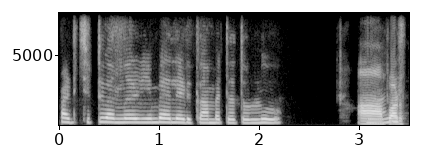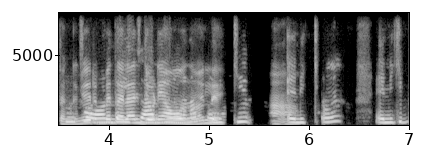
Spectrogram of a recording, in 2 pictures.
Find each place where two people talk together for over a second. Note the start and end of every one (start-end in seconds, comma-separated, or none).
3.1-5.1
